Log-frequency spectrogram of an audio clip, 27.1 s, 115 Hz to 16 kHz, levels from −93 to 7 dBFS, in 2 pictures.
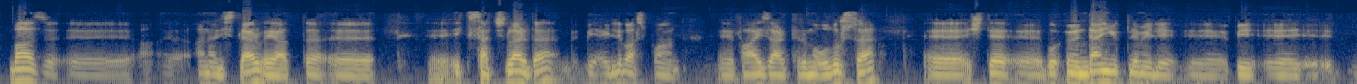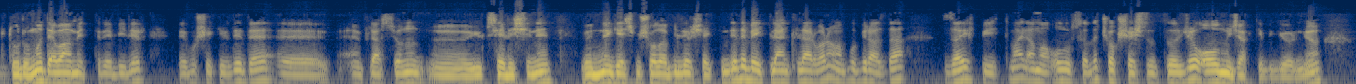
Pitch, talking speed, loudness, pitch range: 110 Hz, 130 wpm, -20 LUFS, 100-120 Hz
